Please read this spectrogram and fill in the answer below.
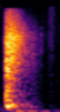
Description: classic natural hip hop snare d sharp key, Royality free steel snare drum tuned to the D# no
